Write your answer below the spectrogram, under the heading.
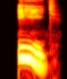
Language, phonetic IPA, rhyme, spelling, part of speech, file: Hungarian, [ˈiːɟ], -iːɟ, így, adverb / conjunction, Hu-így.ogg
- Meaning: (adverb) thus, in this way, like this (replaces an adverb); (conjunction) thus, as a result, hence, therefore, consequently (between a phrase and a conclusion of it)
